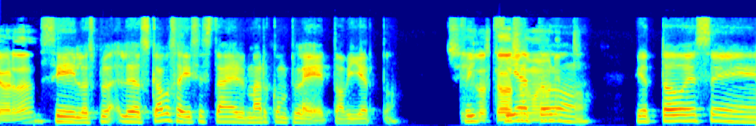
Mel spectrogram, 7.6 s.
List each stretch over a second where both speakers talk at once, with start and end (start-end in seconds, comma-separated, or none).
4.6-5.8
